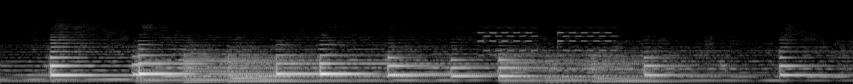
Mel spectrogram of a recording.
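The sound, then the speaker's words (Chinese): A telephone rings while someone is being called, playing a bright melodic ringtone. Many short electronic notes jump between pitches in a steady, repeating rhythm, and each note fades quickly before the next one. “我唔使再谂要唔要打电话俾阿雪，我终于都 call 佢”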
